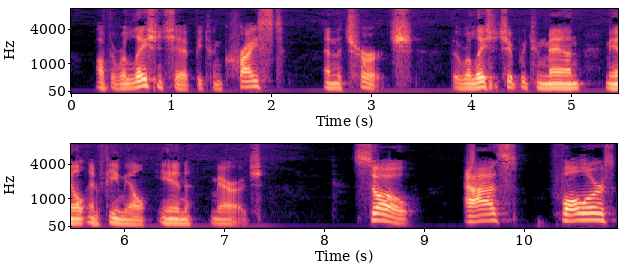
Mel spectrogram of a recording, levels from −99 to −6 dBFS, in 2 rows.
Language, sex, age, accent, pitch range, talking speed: English, male, 50-69, American, 125-170 Hz, 110 wpm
